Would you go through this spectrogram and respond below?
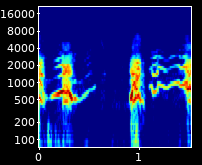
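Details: Young Belgian Malinois Jano od Argalasov, five and a half months old, whining in two thin, rising and wavering tones, separated by short bursts of a person's voice calling to him.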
